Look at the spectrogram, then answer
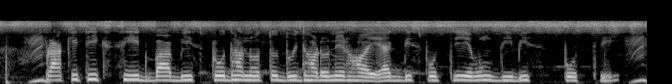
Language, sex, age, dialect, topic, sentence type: Bengali, female, 25-30, Northern/Varendri, agriculture, statement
